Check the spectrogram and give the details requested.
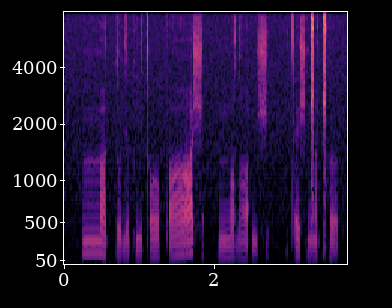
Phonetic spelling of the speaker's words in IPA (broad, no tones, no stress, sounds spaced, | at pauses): mː ɑ tː o d ɛ pʼ i tʼ ɔː pʼ ɑː ʃ | nː o dˤ aː ʔ i ʃ | tʼ ɛ ʃ ŋ͡ǁ ɑ ǁʰ ʌ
